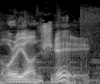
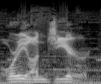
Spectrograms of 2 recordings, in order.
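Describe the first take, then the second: First: The name is pronounced in a French way. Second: The name is pronounced in an English way. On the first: The speaker calls it right. "it's French" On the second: The speaker calls it wrong. "You're saying it wrong"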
